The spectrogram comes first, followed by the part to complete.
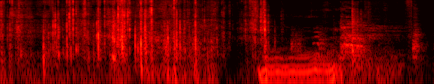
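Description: Paper wrapping of a card pack crinkling and tearing as it is pulled open by hand, in quick irregular crackles, then a brief low hummed voice near the end.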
